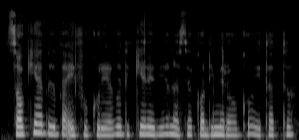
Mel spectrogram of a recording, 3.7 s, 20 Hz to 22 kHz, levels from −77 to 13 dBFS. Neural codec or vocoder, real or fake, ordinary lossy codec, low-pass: autoencoder, 48 kHz, 128 numbers a frame, DAC-VAE, trained on Japanese speech; fake; MP3, 64 kbps; 19.8 kHz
